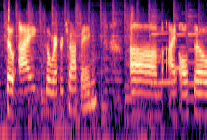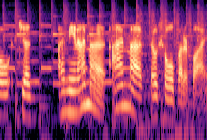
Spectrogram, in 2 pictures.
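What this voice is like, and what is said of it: Speaks with a noticeable accent. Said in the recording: “my accent probably”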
